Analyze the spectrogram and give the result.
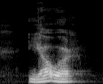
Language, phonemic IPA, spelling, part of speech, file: Dutch, /ˈjɑu̯ər/, jouwer, determiner / pronoun, Nl-jouwer.ogg
- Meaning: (determiner) 1. genitive feminine/plural of jouw; of your 2. dative feminine of jouw; to your; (pronoun) genitive of jij; of you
